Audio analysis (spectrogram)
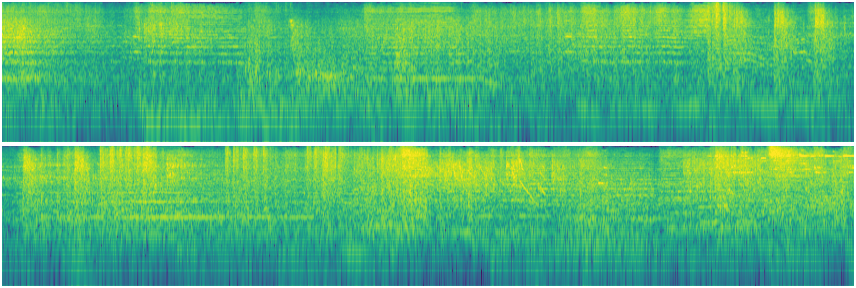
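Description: Dense movie gunfire from the action film Eraser, as shooters rise up firing from a mechanical dredger: loud continuous volleys of shots, booms and impact crashes layered over a low rumbling score, with no talk.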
